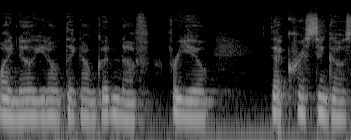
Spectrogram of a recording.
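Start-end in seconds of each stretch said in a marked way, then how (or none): none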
